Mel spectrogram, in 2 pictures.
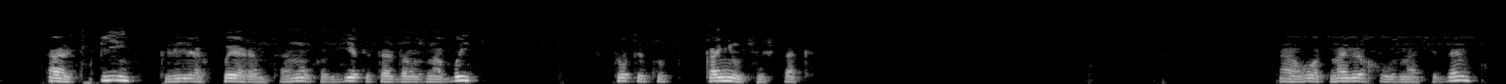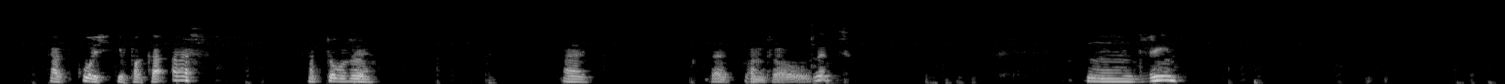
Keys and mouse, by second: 1.1 alt+p, 3.0-6.0 middle drag, 6.6 click, 8.1-11.3 middle drag, 12.1-13.1 drag, 14.5 middle click, 15.8 click, 16.6 h, 17.3 middle click, 18.1 click, 19.0 h, 19.8 click, 23.6 ctrl+z, 27.0 g, 28.0 middle click, 29.1 g.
